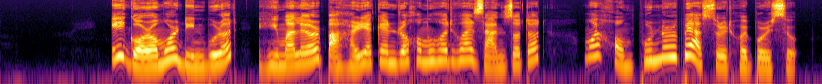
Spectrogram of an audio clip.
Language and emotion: Assamese, surprised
